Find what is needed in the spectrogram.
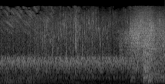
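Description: A steady hiss from the anime's soundtrack, growing louder near the end.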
